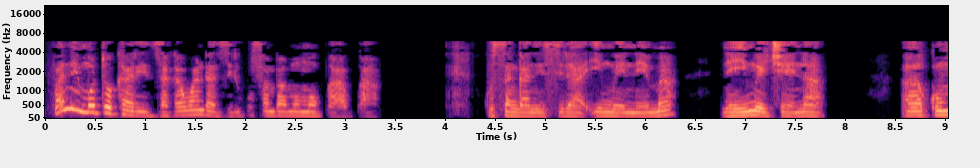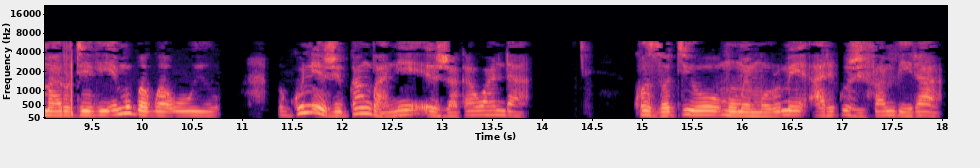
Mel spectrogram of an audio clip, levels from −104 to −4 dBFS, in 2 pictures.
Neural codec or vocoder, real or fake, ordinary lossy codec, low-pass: none; real; MP3, 24 kbps; 7.2 kHz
